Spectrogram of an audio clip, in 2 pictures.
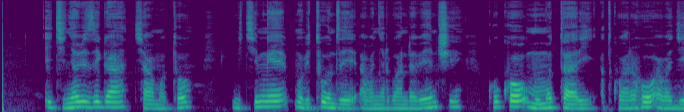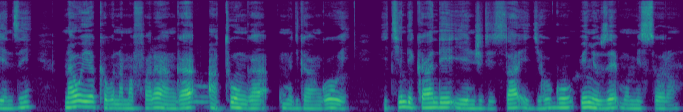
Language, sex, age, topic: Kinyarwanda, female, 25-35, finance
